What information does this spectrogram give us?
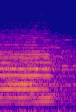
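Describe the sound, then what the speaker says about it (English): A train horn sounds as a passing train goes by a baseball field during a live game broadcast, a loud sustained blast that fades toward the end, with no voices. "If you think there's a train coming through, your ears are not deceiving you."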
